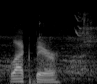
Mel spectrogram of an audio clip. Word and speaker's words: Black Bear: called for the foul he's listed as black on the roster and like i said when i asked to them pronunciations at the beginning of the season i said niehae black and he said black bear so he would prefer to be called the ahi black bear all thrown away as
